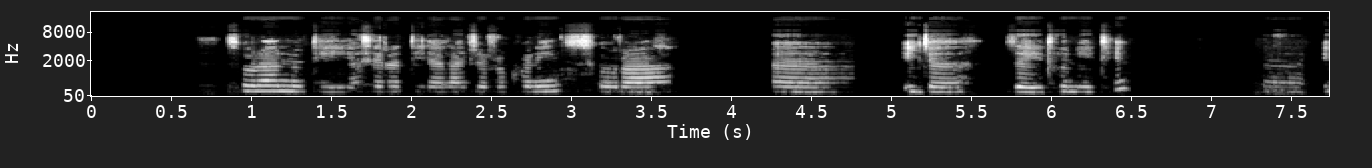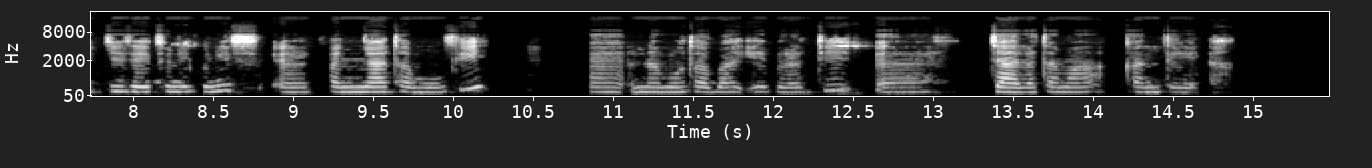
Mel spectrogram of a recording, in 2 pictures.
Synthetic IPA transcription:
sʊːɾaːnʊt̪ɪɐsɪrːɐt̪ːɪlaːlaːd͡ʒɪrːʊkʊniːnsʊɾaː | ɪd͡ʒɐzɐjt̪ʰɔniːt̪ʰɪ | ɪd͡ʒɪzɐjt̪ɔniːkʊnɪskɐnɲaːt̪ɐmuːfɪ | nɐmo̞ːt̪ɐbaːjʔe̞ːbɪɾɐt̪ːɪ | d͡ʒaːlɐt̪ɐmaːkɐnt̪ɐʔeːᶑɐ̥

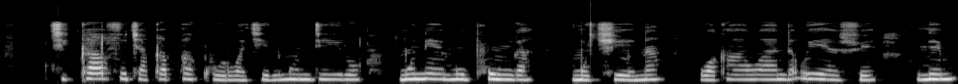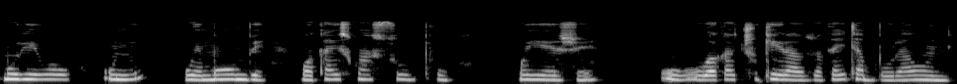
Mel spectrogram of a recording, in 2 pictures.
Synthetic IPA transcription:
t͡ʃikafut͡ʃakapakʰurwat͡ʃirimundiro̞ | mune̞mupʰuŋɡa | mut͡ʃe̞na | wakawandaʔuje̞ʐe̞ | ne̞muriwo̞ | we̞mo̞mbe̞ | wakaiswasupʰuː | je̞ʐe̞ | wakat͡ʂukiɾaʐakaitabʱuɾaoːni

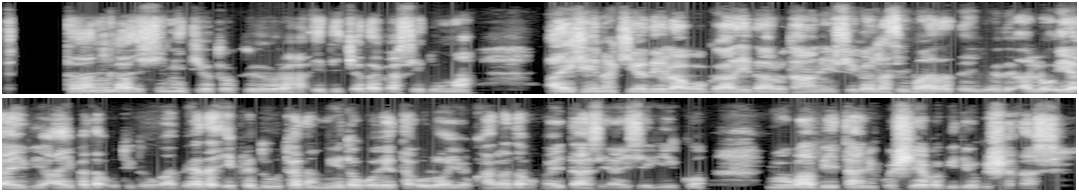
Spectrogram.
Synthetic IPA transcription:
t̪aːnɪlaːɪsːɪmiːt̪ːɪjɔt̪ɔkːɪd̪oːɾɐhɐʔɪd̪ɪt͡ʃʼːɐd̪ɐkʼɐsːɪd̪ʊmːɐ | ʔɐjkeːnɐkɪjɐd̪eːlaːwɔɡːaːt̪ɪd̪aːɾɔt̪aːnɪɪsːɪɡɐlːɐsɪbaːt̪ɐt̪ʼe̞ːlɪjɔd̪ɛʔɐlɔʔɪjɐːjfɪɐʔɐjfɛt̪ɐʊt̪ːɪd̪o̞ːɡaːbɛjɐt̪ɐʔɪpːɛd̪uːt̪ːɐt̪ɐmiːd̪ɔɡɔd̪ɛt̪ːɐʔʊlʊɐjɔkʰɐlɐt̪ɐʊfɐjt̪ːaːs̬ɪɐjsːɪɡiːkːɔnuːɡaːbiːt̪ːaːnɪkɔʃːɪjɐbɐɡɪd̪ɪjɔɡɪʃːɐt̪aːs

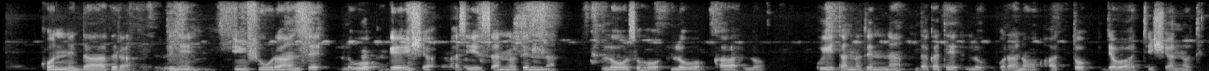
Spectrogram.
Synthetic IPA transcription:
kʰɔnːɪd̪aːfɪɾɐ̰t̪ːɪnɪɪnʃuːɾaːnt̪ɛlɔwɔɡe̞ːʃːɐ̰ːsiːsɐnːɔt̪ɛnːɐ | loːsɔɦɔlɔwɔkʰaːlːɔ | ʊjɪt̪ɐnːɔt̪ɛnːɐd̪ɐkɐt̪ɛlɔkʼːɔɾɐnɔhɐt̪ːɔd͡ʒɐwaːtːɪʃːɐnːɔt̪ɛ̥

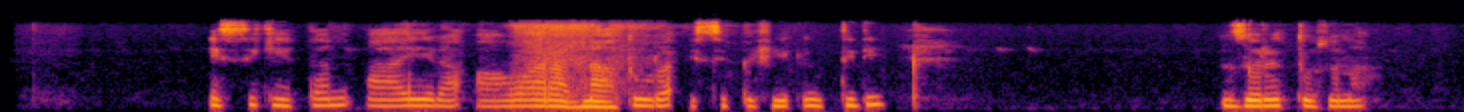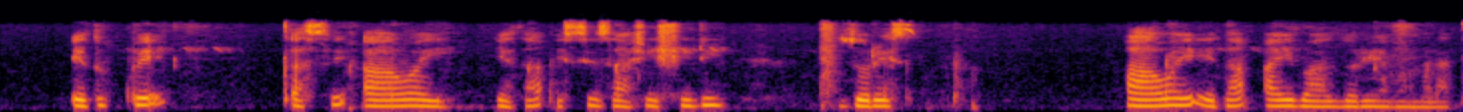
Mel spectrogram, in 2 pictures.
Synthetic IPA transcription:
ʔɪsːɪke̞ːt̪ːɐnaːjeːɾɐʔaːwaːɾɐnaːt̪uːɾɐɪsːɪpːɛʃiːkʼɪʊt̪ːɪd̪ɪ | zɔɾɛt̪ːosɔnɐ | ɛt̪ʊpːɛ | kʼɐsːɪaːwɐj | ɛt̪ɐɪsːɪzaːʃiʃɪd̪ɪ | zɔɾeːs | ʔaːwɐjɛt̪ɐːjbaːzɔɾɪjaɡɐmɐlɐt̪

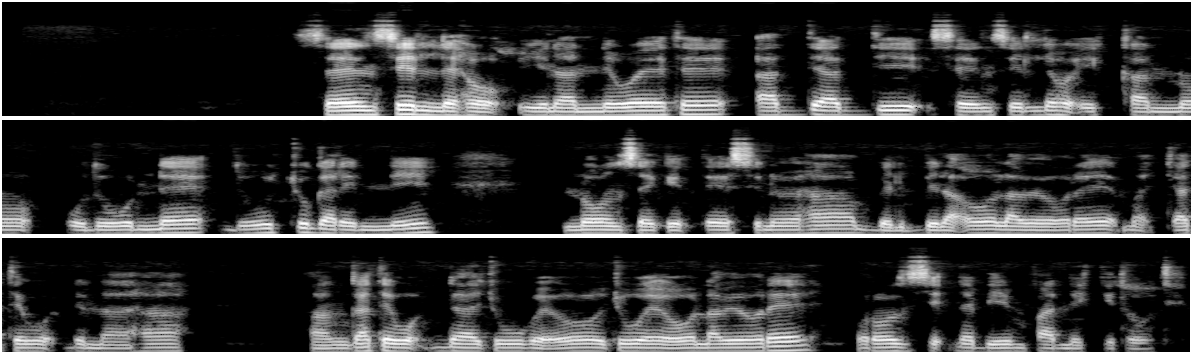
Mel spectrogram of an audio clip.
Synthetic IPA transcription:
se̞ːnsɪlːɛɦɔjɪnɐnːɪwɔːt̪ɛɐd̪ːɪɐd̪ːɪse̞ːnsɪlːɛhɔɪkːɐnːɔ | ʊd̪uːnːɛd̪uːt͡ʃːʊɡɐɾɪnːɪ | loːnsɛkʼɪt̪ʼːe̞ːsːɪnɔɦaːbɪlbɪlɐʔoːlɐwɛjoːɾɛmɐt͡ʃʼːɐt̪ɛwɔɗːɪnaɦa | hɐŋɡɐt̪ɛwɔɗːɛɐt͡ʃʼuːbɛot͡ʃʼuːɛʔoːlɐwɛjoːɾɛhɔɾɔnsɪnːɛbiːmfɐnːɪkːɪt̪oːt̪ɪ̥

